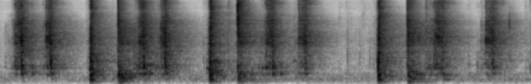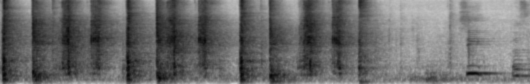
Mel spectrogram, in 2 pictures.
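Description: Nerf Fortnite Legendary TAC foam-dart blaster being fired over and over: a quick, uneven string of sharp plastic clacks, two or three a second, that stops about nine seconds in.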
